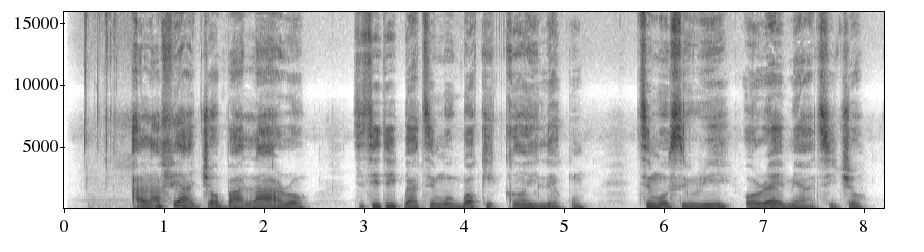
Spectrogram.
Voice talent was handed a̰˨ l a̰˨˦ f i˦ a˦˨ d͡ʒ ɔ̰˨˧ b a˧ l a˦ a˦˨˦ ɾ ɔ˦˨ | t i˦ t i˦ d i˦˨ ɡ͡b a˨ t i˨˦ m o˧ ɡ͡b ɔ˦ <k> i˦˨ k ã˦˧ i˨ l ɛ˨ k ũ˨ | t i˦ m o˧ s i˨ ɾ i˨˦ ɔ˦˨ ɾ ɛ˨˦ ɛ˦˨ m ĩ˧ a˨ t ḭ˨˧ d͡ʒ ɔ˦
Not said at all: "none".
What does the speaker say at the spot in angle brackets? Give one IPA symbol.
k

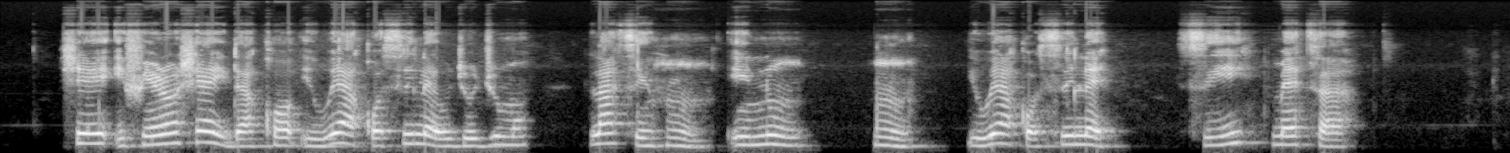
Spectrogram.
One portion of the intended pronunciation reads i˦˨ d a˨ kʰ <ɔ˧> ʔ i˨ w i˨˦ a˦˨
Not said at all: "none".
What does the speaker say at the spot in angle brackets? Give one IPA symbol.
ɔ˧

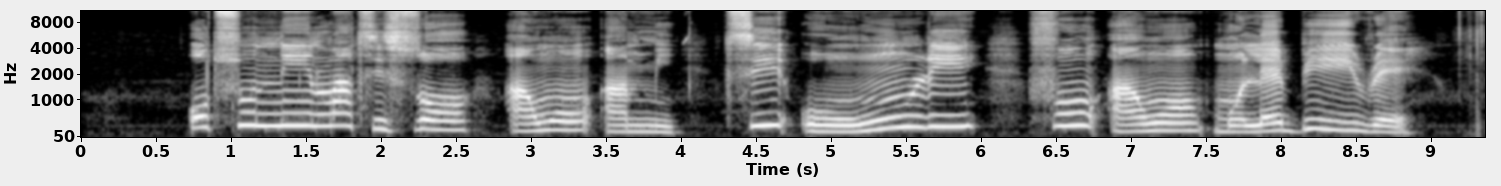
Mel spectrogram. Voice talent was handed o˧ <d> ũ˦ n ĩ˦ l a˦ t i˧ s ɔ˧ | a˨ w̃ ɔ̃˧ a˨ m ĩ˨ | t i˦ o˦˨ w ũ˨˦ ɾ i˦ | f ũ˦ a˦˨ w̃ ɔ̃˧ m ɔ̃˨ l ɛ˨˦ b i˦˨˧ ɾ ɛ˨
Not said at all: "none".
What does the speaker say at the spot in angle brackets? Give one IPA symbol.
t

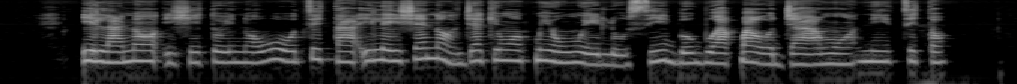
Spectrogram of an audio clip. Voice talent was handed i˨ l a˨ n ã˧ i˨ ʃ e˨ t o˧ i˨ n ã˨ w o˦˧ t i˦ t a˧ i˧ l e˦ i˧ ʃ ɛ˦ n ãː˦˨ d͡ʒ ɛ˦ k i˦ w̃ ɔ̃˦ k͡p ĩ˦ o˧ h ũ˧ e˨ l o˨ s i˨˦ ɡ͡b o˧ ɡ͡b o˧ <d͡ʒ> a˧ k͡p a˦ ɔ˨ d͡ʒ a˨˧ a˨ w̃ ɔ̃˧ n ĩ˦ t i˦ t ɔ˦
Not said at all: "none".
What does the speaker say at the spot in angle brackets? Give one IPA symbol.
none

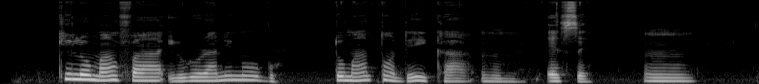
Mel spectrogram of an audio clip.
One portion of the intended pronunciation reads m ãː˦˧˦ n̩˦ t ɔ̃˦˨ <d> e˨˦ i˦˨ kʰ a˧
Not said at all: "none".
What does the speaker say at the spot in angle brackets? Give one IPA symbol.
d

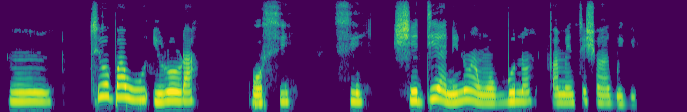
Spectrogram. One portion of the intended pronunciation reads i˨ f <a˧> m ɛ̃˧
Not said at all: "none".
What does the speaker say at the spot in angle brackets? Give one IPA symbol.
a˧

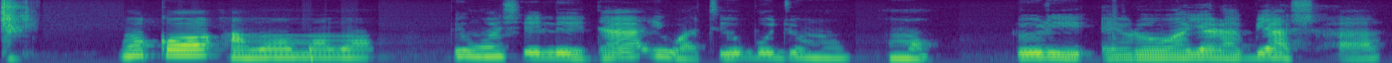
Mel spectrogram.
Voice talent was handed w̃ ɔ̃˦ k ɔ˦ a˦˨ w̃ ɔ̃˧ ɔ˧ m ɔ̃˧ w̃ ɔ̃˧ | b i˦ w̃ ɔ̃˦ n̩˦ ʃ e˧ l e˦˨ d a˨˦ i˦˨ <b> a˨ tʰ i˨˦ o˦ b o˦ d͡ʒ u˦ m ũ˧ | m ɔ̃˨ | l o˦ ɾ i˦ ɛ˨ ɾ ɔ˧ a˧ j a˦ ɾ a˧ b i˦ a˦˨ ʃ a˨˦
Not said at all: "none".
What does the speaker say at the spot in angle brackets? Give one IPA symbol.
w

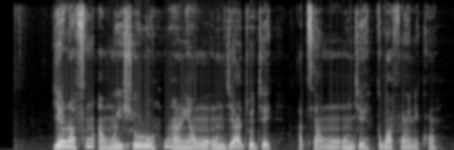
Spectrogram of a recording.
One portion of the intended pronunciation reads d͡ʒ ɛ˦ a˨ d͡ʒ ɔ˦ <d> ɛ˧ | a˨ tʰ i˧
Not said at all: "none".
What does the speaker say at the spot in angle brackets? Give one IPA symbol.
d͡ʒ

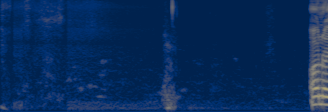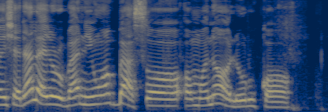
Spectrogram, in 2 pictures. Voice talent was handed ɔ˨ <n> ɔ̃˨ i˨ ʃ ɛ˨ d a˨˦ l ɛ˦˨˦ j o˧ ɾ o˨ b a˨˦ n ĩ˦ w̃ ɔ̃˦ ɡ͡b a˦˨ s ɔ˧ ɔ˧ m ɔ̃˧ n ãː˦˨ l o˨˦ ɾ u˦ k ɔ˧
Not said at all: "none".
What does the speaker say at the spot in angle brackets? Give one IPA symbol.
n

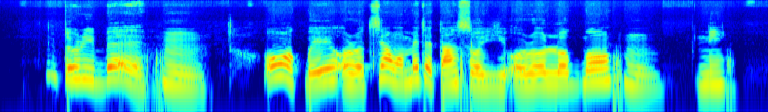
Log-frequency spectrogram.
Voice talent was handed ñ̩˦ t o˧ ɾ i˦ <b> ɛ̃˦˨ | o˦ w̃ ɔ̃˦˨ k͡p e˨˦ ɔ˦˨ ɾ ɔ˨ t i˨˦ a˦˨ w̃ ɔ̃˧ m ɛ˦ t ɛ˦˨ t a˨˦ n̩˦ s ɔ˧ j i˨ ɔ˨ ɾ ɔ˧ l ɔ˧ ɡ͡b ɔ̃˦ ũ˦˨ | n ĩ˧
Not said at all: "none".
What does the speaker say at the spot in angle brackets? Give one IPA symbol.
b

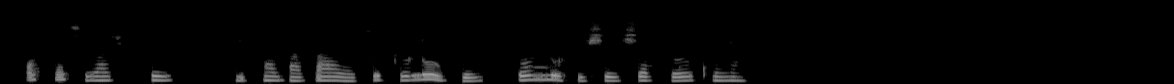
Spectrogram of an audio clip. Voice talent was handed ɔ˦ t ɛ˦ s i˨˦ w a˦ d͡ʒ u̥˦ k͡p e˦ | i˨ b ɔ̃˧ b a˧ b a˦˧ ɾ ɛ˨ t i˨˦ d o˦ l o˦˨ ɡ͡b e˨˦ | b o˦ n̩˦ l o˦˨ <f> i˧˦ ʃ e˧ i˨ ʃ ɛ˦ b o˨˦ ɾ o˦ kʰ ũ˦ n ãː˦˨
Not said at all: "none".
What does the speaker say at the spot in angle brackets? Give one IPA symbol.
f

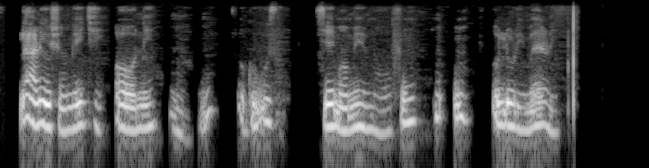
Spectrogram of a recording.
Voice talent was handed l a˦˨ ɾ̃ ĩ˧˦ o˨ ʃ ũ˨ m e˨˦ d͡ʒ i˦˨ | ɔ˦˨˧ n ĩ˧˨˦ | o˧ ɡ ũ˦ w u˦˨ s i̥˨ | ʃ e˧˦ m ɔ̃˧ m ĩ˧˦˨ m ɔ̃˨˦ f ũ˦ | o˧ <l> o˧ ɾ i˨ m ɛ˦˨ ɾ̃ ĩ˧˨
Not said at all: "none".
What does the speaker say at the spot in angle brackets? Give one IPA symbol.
l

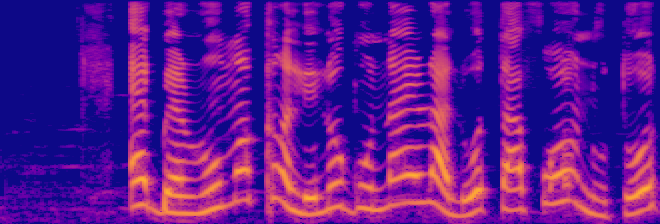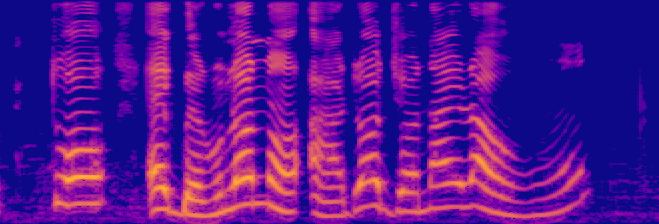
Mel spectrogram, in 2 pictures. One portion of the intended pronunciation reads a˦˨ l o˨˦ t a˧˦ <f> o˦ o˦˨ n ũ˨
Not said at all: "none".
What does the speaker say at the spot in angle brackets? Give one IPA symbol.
f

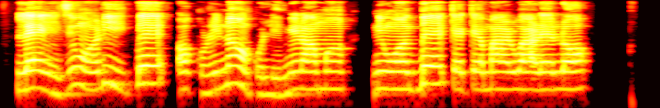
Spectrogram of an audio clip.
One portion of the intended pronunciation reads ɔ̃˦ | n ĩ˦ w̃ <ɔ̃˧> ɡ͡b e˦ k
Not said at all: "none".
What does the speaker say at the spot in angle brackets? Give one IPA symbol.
ɔ̃˧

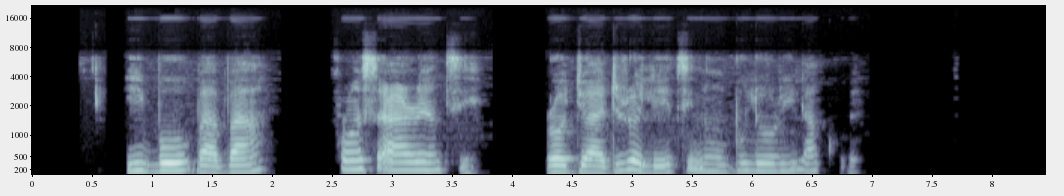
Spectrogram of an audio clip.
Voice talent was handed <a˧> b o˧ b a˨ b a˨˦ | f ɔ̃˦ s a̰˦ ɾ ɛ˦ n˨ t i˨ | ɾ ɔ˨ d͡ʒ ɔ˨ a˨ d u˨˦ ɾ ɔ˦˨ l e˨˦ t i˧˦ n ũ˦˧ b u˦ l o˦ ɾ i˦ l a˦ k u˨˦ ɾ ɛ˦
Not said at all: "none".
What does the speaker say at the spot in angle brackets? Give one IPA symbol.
i˧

